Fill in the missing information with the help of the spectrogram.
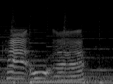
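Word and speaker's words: Kauã: The name Ka-u-a is a Brazilian name and is pronounced Ka-u-a. The A indicates a nasal sound similar to an in France, but with a slightly more open mouth.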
